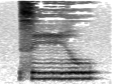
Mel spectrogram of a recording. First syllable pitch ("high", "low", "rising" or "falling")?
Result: high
